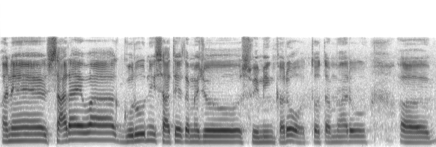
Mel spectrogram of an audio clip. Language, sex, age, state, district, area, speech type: Gujarati, male, 18-30, Gujarat, Surat, urban, spontaneous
